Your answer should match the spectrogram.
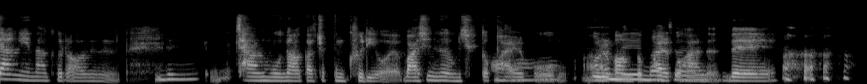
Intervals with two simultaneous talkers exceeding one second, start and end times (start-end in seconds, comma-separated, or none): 4.9-7.2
